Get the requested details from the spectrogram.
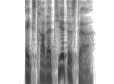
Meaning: inflection of extravertiert: 1. strong/mixed nominative masculine singular superlative degree 2. strong genitive/dative feminine singular superlative degree
- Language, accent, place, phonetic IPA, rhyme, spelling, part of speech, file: German, Germany, Berlin, [ˌɛkstʁavɛʁˈtiːɐ̯təstɐ], -iːɐ̯təstɐ, extravertiertester, adjective, De-extravertiertester.ogg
